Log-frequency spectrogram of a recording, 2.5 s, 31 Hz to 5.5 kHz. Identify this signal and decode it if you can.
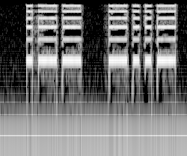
Morse code, heard as a keyed tone, about 15 wpm, spaced as for 12 wpm, 750 Hz. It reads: WX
